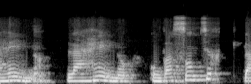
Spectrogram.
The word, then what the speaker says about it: haine: Il y a des mots, vous allez forcément entendre le H, par exemple avec la haine, la haine, la haine.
